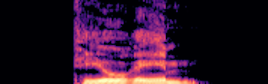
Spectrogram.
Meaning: theorem
- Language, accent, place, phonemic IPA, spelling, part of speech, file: German, Germany, Berlin, /tʰeoʁˈem/, Theorem, noun, De-Theorem.ogg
